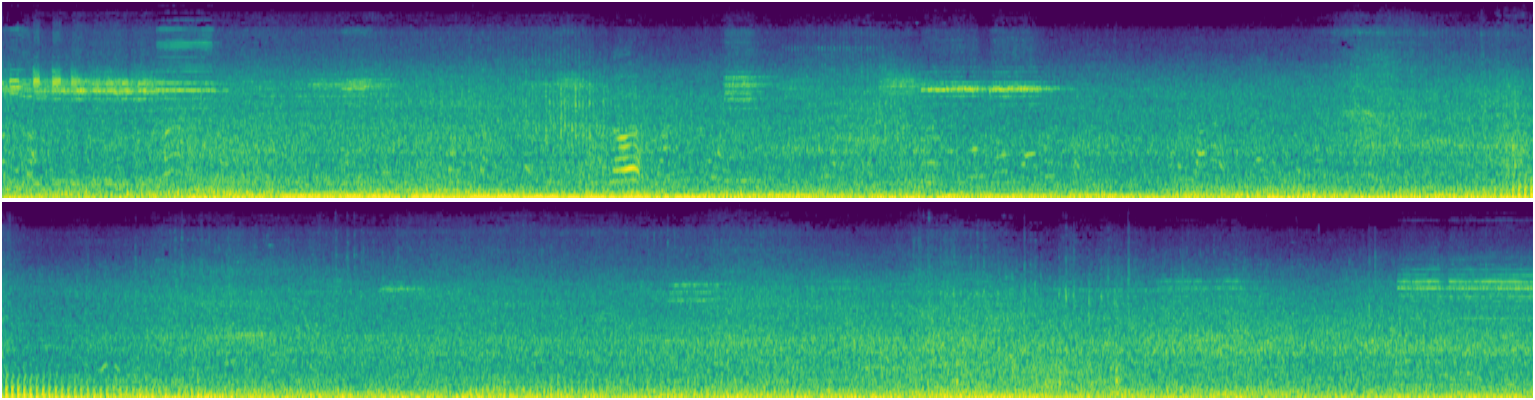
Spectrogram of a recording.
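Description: Street traffic: engines of passing cars, buses and motorbikes running in a steady rumble, with short horn toots from different vehicles every few seconds.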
